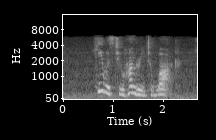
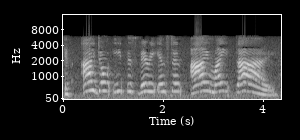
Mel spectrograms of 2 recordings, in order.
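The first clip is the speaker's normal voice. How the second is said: melodramatic wail; 6 semitones higher than usual. Acted. Starving Bird calls to his friends, wailing melodramatically. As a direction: wail it, stretching out the final words.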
